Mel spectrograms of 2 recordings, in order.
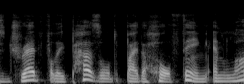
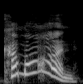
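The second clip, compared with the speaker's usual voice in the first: urgent call; 4 dB louder than usual. Acted. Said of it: "the Gryphon only answered".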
